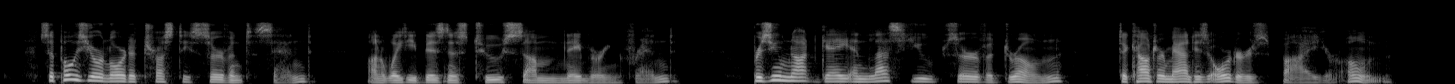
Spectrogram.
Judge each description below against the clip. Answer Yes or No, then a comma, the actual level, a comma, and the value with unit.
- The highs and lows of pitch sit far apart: Yes, wide, 6.6 semitones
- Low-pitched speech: Yes, low, 120 Hz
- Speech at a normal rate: No, slow, 120 wpm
